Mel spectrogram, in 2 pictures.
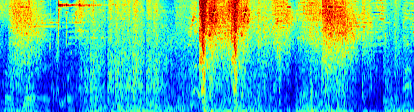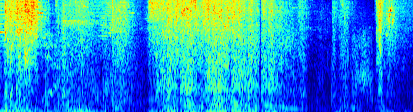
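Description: Magic blasts and hits crash in a fast fight.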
